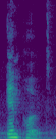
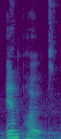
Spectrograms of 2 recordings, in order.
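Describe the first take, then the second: First: An m sound comes before the p. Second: The same.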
